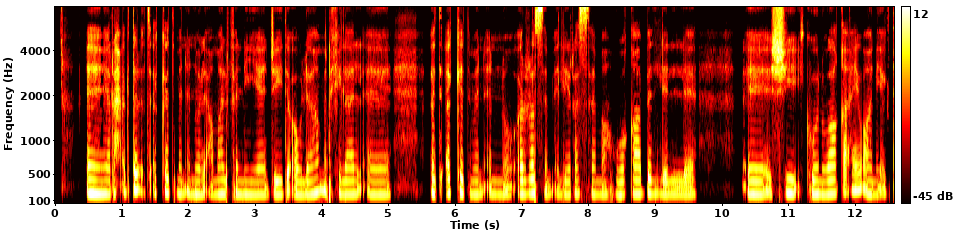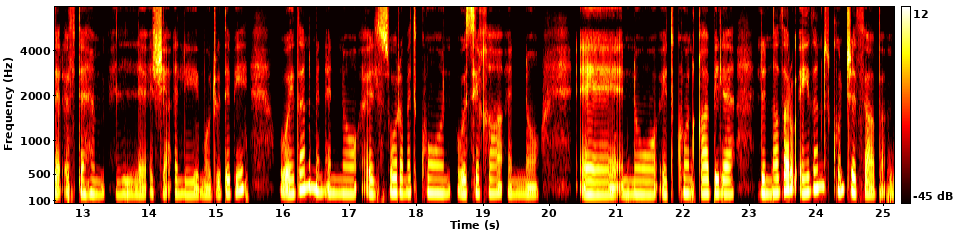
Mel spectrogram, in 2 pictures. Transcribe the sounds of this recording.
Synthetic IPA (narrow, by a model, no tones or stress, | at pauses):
ʔɾˤɑːħʔaɡd̪ɑɾˤʔat̪ʔakːad̪mɪnʔɪnːʊlʔa̰ʕmaːllfanːɪjːad͡ʒajːɪd̪a̰ʔa̰wlaːmɪnxɪlaːl | ʔat̪ʔakːad̪mɪnʔɪ̰nːṵʔɪ̰rˤːɑsmʔɪ̰lːiɾˤɑsamahʊwːaqɑːbɪlːɪ | ʃiːʔjakʰuːnwɑːqɪ̰ʕiwʔaniʔa̰ɡd̪ɑ̰ɾˤʔa̰ft̪aɦɪmɪlʔaʃja̰ːʔɪlːimoːd͡ʒuːd̪abiːhwʔɑ̰jðˤɑnmɪnʔɪnːuɪsˤːuːɾˤɑmat̪ḁkʰuːnwasiqaʔɪnːu | ʔɪ̰nːut̪ḁkʰuːnqɑːbɪlalɪnːɑðˤɑ̰ɾˤwʔɑjðˤɑnt̪ḁkʰuːnd͡ʒaðːa̰ːba̰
